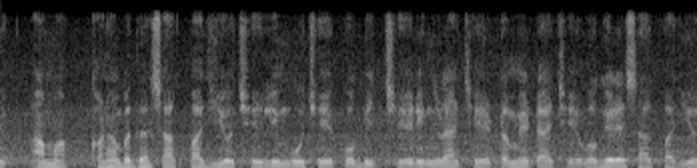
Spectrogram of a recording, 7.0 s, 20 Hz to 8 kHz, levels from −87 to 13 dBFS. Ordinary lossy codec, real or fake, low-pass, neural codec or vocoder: none; fake; 7.2 kHz; vocoder, 44.1 kHz, 128 mel bands, Pupu-Vocoder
